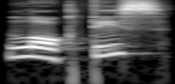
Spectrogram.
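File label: "локтіс", Komi, female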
